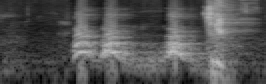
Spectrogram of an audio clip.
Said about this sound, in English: I have no idea why he started barking. He's off in the other room now. Dogs will do that.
